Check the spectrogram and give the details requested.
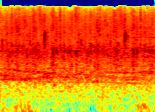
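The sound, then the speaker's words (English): A crowd applauds steadily for military veterans who have served America, many hands clapping in a dense, continuous wash of sound that stays loud and even throughout, with no voices rising above it. “Now, I would love an incredible round of applause for all of you.”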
